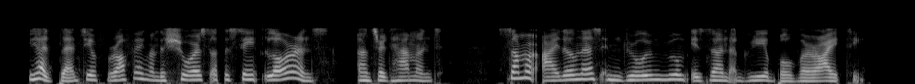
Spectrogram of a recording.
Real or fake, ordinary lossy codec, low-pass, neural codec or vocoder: fake; Opus, 64 kbps; 5.4 kHz; codec, 24 kHz, 3 kbps, HILCodec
